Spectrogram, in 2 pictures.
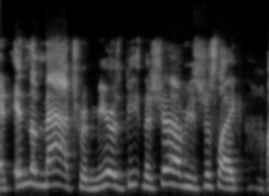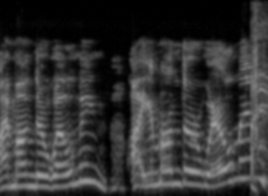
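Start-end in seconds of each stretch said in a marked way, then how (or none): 2.7-5.4 slow, deliberate, word-by-word boastful delivery. Retelling a wrestling match moment, doing a Miro impression. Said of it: "That's your best Miro impression?".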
